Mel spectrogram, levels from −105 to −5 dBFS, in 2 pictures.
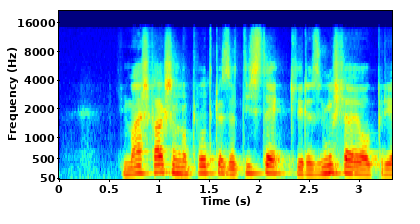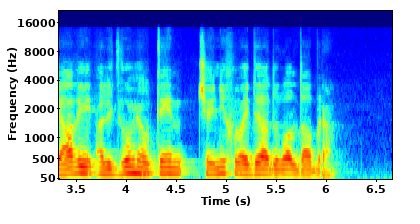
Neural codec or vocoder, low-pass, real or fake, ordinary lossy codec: codec, 32 kHz, 1.9 kbps, SNAC; 14.4 kHz; fake; none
